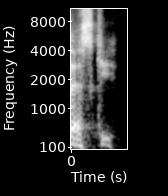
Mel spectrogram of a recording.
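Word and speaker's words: ASCII: they are called the S key codes this is I mean pronounced as s key as if you're reading it the abbreviation it represents text in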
